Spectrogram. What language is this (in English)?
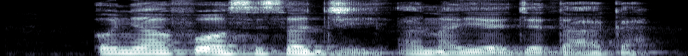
Igbo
